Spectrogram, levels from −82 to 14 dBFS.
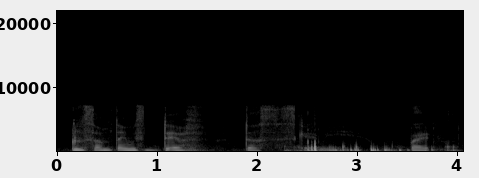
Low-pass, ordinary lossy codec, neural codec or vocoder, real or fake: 7.2 kHz; none; none; real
